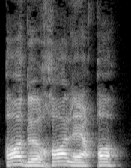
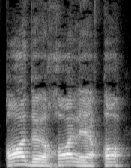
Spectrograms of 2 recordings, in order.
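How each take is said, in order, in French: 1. Le d est relâché avec un écho audible. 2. Le d est relâché avec un écho audible.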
